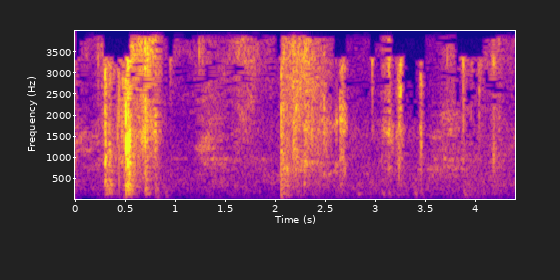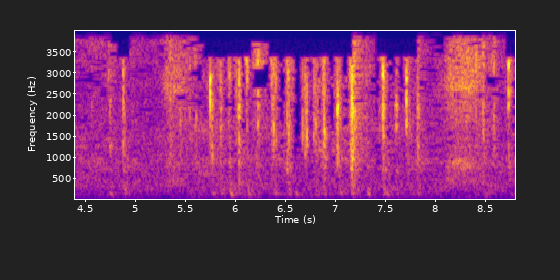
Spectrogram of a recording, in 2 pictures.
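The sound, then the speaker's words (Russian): Steady typing on a computer keyboard as someone writes up a service request, with irregular bursts of key clicks and a couple of louder thumps, no one speaking over it. “Сейчас я пишу заявку, подожди секунду.”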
